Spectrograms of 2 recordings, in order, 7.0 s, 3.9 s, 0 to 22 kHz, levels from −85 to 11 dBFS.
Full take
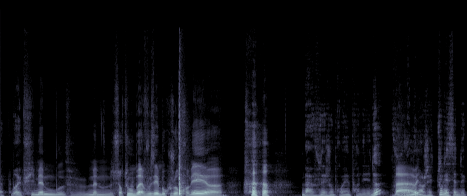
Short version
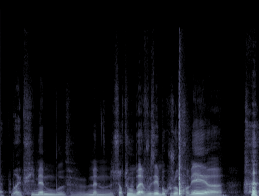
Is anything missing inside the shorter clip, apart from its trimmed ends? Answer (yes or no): no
